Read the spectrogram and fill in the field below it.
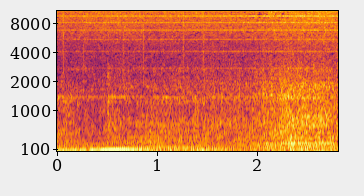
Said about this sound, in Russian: Какая-то машина тяжело пыхтя брала подъем высокого холма. Мадам Филиппа прижалась лбом к стеклу катафалка, а машина медленно карабкалась все ближе и ближе.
